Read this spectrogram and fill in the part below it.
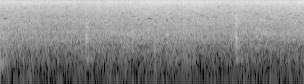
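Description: Mutton biryani masala with ground nuts is stirred in a pot, giving a steady, close frying sizzle with a few faint scraping strokes of the spoon.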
